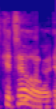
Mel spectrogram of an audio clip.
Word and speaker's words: Cotillo: Yeah, it's Cotillo. It rhymes with pillow.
